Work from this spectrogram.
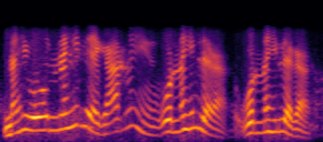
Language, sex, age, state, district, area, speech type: Hindi, female, 60+, Bihar, Muzaffarpur, rural, conversation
